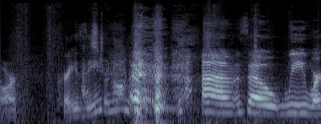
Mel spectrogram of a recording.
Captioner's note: laughs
